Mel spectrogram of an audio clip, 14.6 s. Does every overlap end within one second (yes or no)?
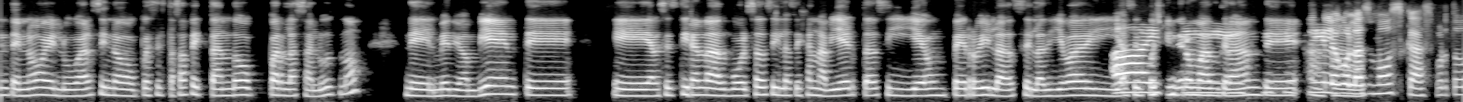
no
